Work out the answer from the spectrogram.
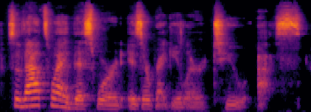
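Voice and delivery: normal talking voice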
